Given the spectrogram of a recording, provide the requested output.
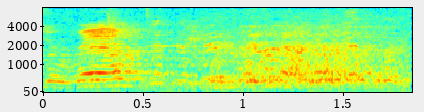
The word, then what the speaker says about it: Darrell: my name is darrell it's stuff like daryl but it's pronounced dorel and i just want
